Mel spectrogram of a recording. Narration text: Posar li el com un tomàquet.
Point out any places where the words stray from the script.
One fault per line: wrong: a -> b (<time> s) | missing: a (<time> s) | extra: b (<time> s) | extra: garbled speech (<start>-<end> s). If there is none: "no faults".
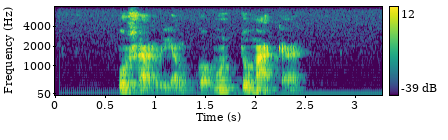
no faults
